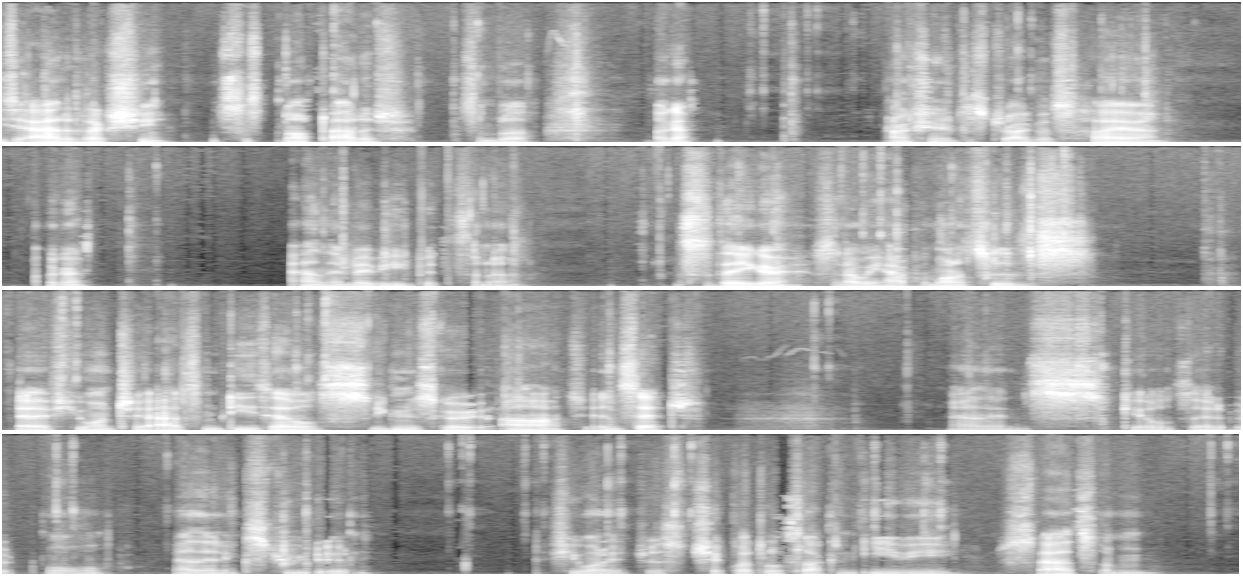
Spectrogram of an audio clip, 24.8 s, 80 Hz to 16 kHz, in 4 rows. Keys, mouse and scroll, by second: 0.0-0.6 scroll down 4, 0.6-1.0 middle drag, 1.0-1.5 scroll up 1, 1.5 right drag, 1.8-2.7 middle drag, 2.7-3.7 scroll up 2, 3.7-4.1 right drag, 4.1 scroll down 2, 4.2 middle click, 4.4 g, 5.2-5.7 scroll down 3, 5.4 middle click, 5.7 alt+a, 5.9-7.9 middle drag, 7.8 s, 9.1-9.6 middle drag, 9.4 z, 9.6 scroll up 1, 9.8 middle click, 10.0 z, 10.3-10.9 scroll up 3, 10.4 right click, 10.6 Tab, 10.9 middle click, 11.1 alt+a, 11.3 3, 11.4 right drag, 11.7-12.2 scroll up 2, 12.2 Tab, 12.6 shift+right click, 13.2 Tab, 13.9-14.8 shift+right drag, 14.8 i, 16.8 s, 19.2 scroll down 1, 19.4 middle click, 19.7 scroll up 2, 20.0 e, 20.9 click, 21.6-24.7 drag.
